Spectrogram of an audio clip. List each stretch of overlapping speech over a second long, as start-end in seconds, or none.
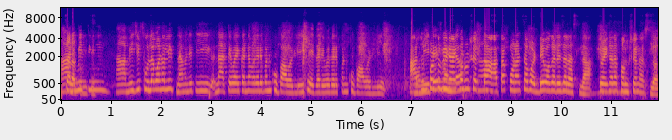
7.1-8.6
